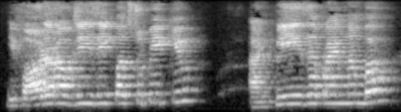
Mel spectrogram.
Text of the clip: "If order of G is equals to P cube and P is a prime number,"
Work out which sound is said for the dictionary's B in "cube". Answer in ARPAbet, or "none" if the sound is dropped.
none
